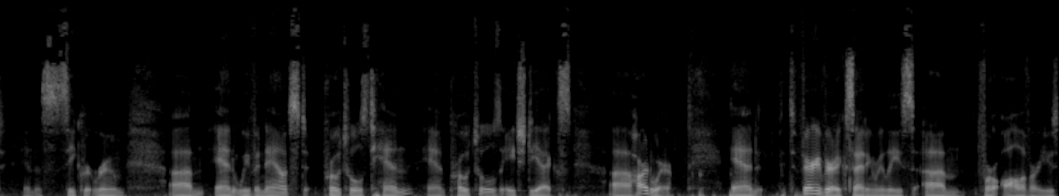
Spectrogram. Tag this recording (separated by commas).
Speech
